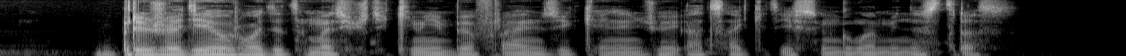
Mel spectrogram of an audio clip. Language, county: Lithuanian, Tauragė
